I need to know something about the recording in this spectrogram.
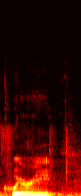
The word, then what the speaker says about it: Qri: and today i'd like to tell you about query we spell query qri we pronounce it query you can pronounce it however you want i'm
